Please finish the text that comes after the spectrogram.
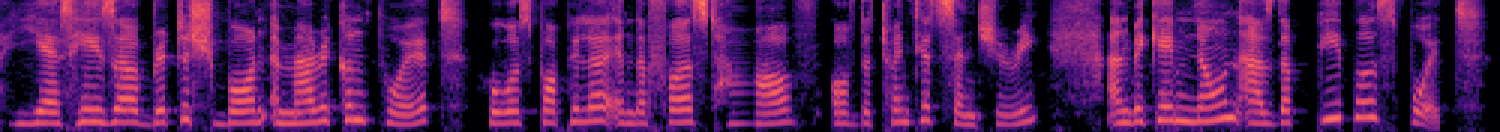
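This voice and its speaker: A woman with a fairly high voice talks casually in an online group, sometimes reading information aloud. The sound is dry, with little room around her. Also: unhurried, darkish tone, no echo, poor audio. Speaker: poetry group member. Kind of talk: casual chat and reading out facts. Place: online video call.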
